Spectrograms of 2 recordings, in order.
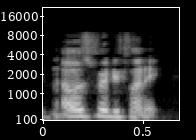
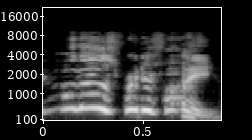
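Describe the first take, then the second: First: Quiet repeat. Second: Much higher, delighted "that was pretty funny"; amused chuckle. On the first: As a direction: murmur it again, settling down. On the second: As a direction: burst out pleasantly surprised. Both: Retold or imitated. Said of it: "but I was like".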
